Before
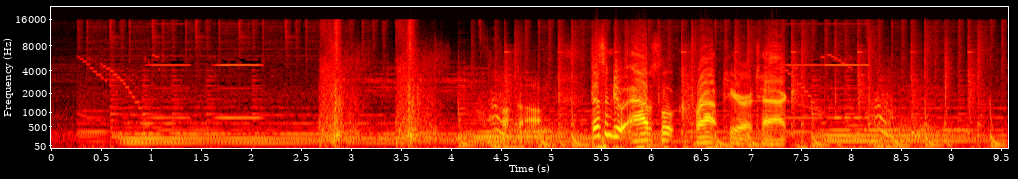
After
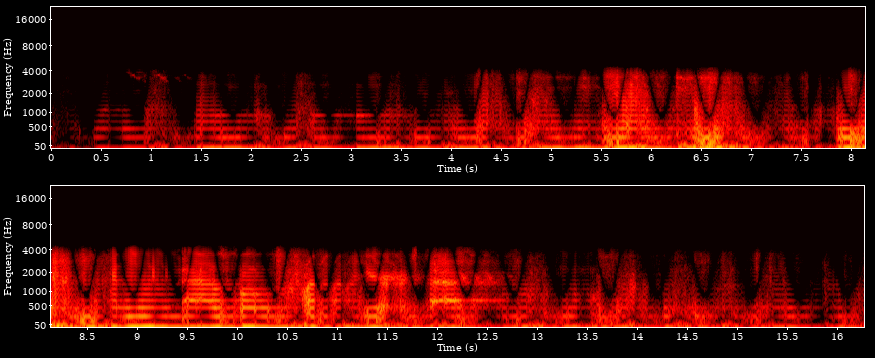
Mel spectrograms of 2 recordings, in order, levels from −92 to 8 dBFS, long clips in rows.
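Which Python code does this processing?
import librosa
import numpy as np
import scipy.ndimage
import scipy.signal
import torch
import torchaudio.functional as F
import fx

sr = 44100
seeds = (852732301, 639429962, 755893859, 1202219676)

p1 = fx.doppler_pass(x, sr, speed_mps=24, closest_m=1.6, pass_at_s=4.22)
p2 = fx.peak_eq(p1, sr, hz=84.0, db=-6.5, octaves=0.34)
p3 = fx.over_compress(p2, sr, threshold_db=-49.0, ratio=-0.5)
p4 = fx.stretch_grains(p3, sr, factor=1.7, grain_ms=51.0)
p5 = fx.step_gate(p4, sr, bpm=103, pattern='xx.x.xxx..x', floor_db=-24.0, edge_ms=4.5)
p6 = fx.lpc_monotone(p5, sr, seeds[0], pitch_hz=220.0, order=10)
p7 = p6 + fx.echo_feedback(p6, sr, ms=132, feedback_pct=51, wet_db=-9, dry=0)
p8 = fx.stagger_phaser(p7, sr, hz=2.1)
y = p8 * 10.0 ** (15.5 / 20.0)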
